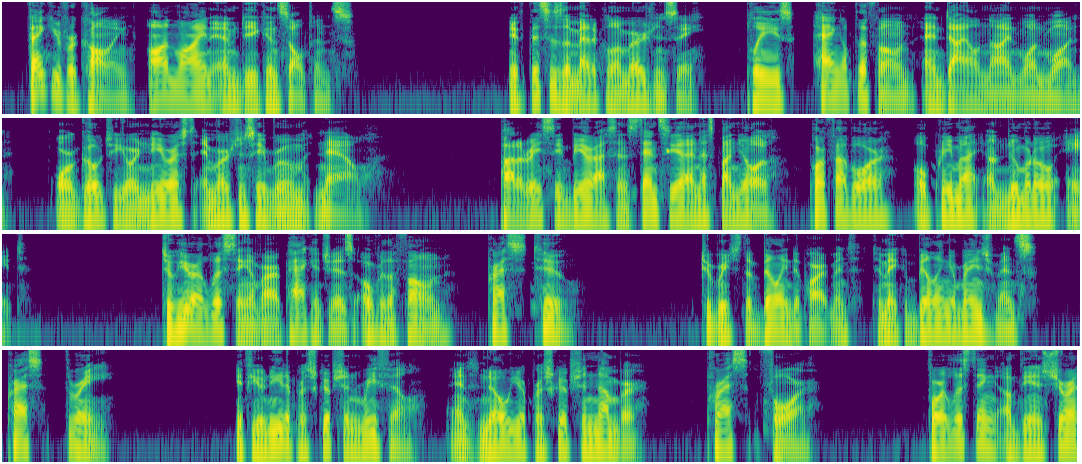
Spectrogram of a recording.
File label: English American ivr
